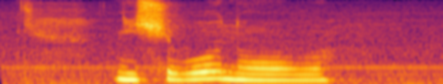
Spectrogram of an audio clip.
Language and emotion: Russian, neutral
